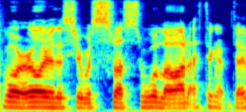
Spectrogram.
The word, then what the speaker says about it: Sassuolo: Another club that we talked about earlier this year was Sassuolo. I think did I pronounce that right? Yeah, I was about to say Sassuolo.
